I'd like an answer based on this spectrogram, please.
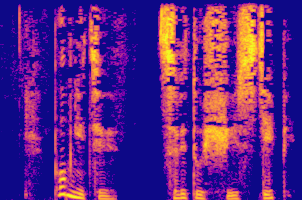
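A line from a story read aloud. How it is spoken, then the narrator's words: Whispered. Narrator (Russian): шепнула Рита Вальдемару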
